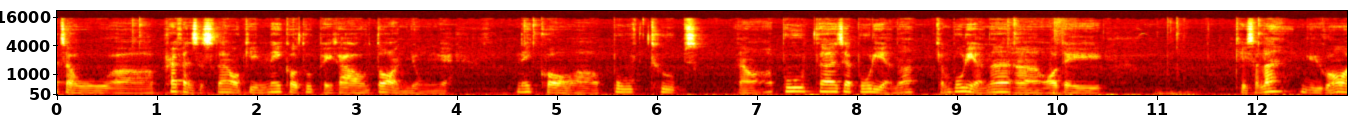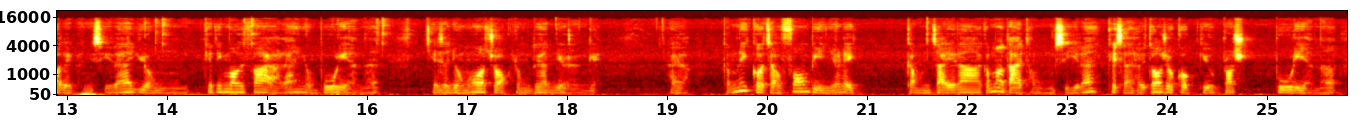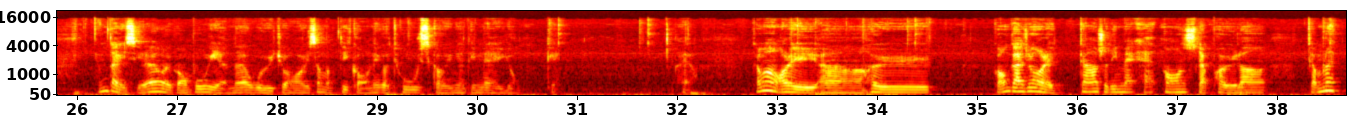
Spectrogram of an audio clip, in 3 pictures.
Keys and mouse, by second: 0.0-1.2 drag, 11.2 shift+d, 12.0 click, 14.9-16.3 drag, 30.8 click, 31.7 click, 33.3 click, 34.0 x, 38.5 click.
